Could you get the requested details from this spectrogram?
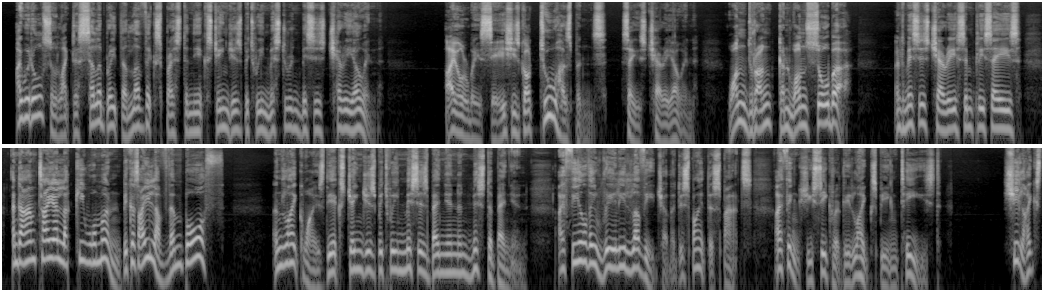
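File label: welsh, accents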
